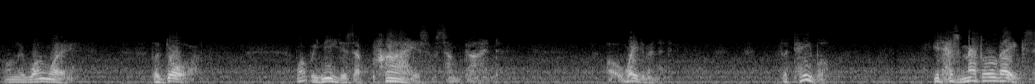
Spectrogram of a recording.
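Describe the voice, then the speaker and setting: Through a dull, hissy old recording comes a decisive astronaut leader. His mid-pitched voice jumps widely as he snaps out short, practical orders in radio-drama style. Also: very animated, measured pace, pauses often. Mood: determined. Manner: clipped orders.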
